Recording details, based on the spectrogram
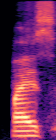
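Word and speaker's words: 妈: São duas palavras com a mesma sílaba, mesma consoante e vogal, mas eu estou falando ela em entonação diferente. Quando eu falo ma, está em primeiro tom e significa mãe.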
